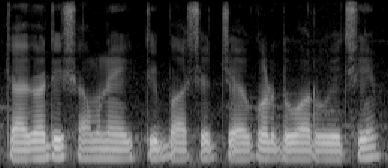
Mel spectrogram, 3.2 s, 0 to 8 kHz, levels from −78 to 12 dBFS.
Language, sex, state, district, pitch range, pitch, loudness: Bengali, male, West Bengal, Cooch Behar, 110-120 Hz, 115 Hz, -16 LUFS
